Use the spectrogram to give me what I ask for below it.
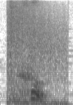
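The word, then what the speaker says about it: who: Muchos pronuncian esta palabra U, aunque normalmente la W se pronuncia u, pero aquí en esta palabra la W es muda.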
